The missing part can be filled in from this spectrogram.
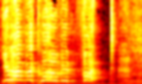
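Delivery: very high, loud shocked shout.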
